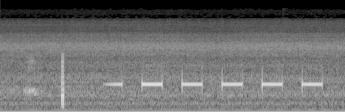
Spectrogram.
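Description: Fire-dispatch radio alert tone heard over a scanner: a sharp click, then a series of six short, steady single-pitch beeps, about two a second. The tone marks a dispatch announcement about to be broadcast.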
